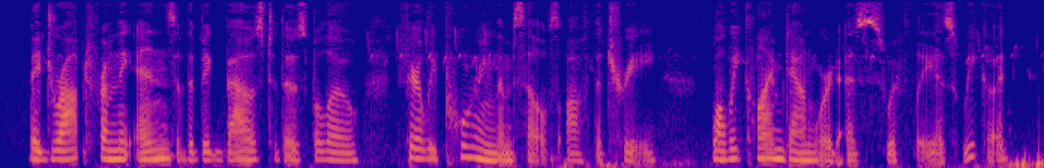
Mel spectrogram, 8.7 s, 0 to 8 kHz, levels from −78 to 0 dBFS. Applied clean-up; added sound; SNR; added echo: neural mask model Resemble Enhance denoiser.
